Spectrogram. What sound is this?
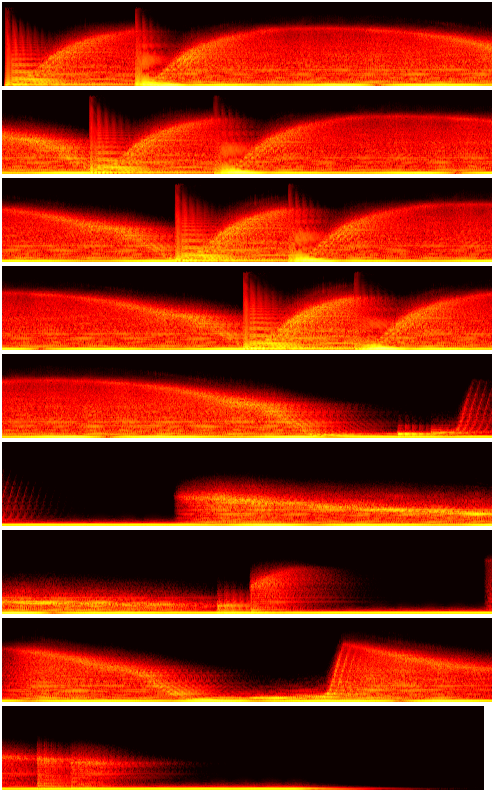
An assortment of strange loopable elements for making weird music. This is a synth phrase, forget which one, I plan on using it for a horror theme, maybe next halloween.
horror, phrase, synth, element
